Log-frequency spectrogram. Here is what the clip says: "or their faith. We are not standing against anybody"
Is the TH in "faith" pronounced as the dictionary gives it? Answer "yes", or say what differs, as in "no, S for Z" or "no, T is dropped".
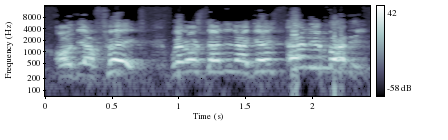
no, S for TH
